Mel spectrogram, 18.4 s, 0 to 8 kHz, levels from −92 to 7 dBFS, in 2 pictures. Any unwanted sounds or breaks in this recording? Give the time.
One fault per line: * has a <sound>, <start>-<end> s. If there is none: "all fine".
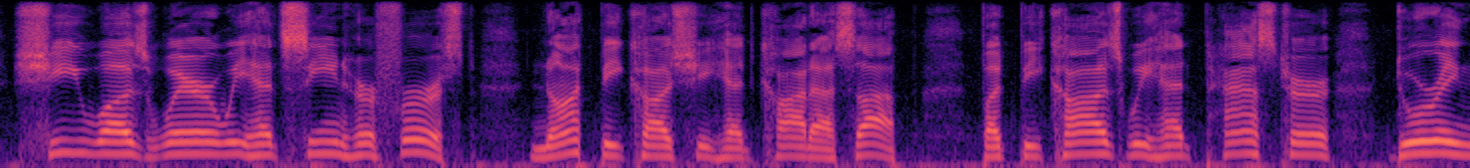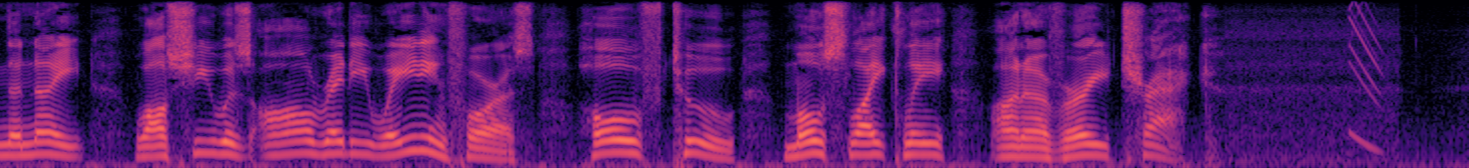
* has a chirp, 17.6-17.9 s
